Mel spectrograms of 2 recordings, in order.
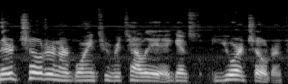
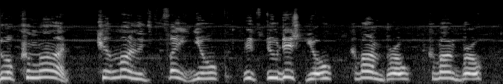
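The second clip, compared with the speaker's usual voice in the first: goading, pitched-up, come-at-me taunting tone; 6 semitones higher than usual. Imitating the person addressed yelling back to pick a fight: imitating someone yelling to fight. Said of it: "act like you and start screaming obscenities back and start yelling".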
